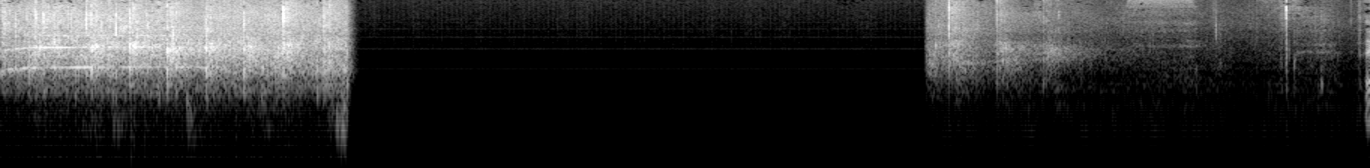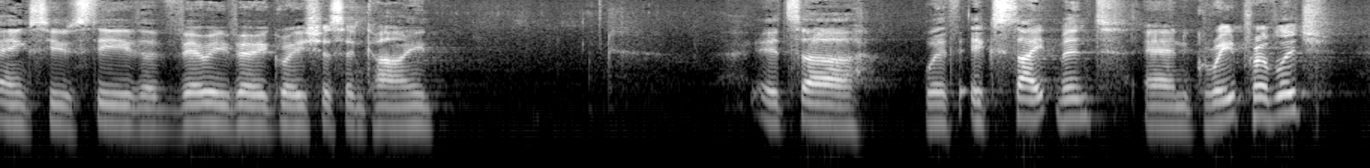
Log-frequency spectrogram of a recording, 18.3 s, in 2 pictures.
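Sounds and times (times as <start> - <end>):
church congregation applauding to welcome a guest speaker: 0.0 - 2.4, 6.2 - 7.7
speech: 9.1 - 12.1, 14.2 - 18.0.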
